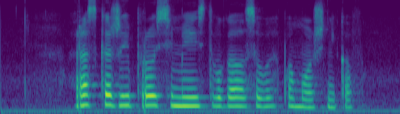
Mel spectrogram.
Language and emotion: Russian, neutral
